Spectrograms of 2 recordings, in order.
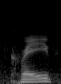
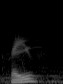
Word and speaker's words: KraV: This is a large number of ghouls, and KraV is pronounced with a V. KraV. Okay. Like a V sound? Alright. Is it Cray?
